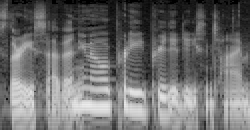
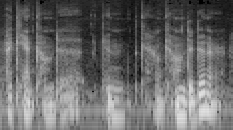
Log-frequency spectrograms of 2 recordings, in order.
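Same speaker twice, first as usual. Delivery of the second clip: whispered; 4 semitones lower, 6 dB quieter than usual. Retold or imitated. Quoting her own text.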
